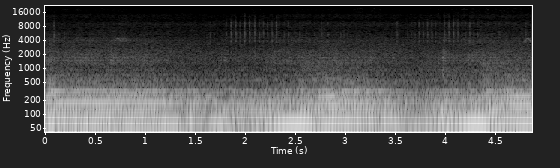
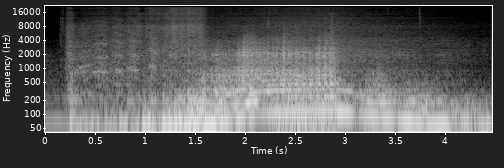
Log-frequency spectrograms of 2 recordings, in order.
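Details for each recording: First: Big-turbo Audi A4 B7, just started after installing and calibrating a drive-by-wire throttle body; a deep, low rumble holds a settled idle with only mild swells and no stumbling, and the DBW works properly; normal idle. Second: Audi A4 B7 big-turbo build, just-installed and calibrated drive-by-wire throttle body: cranks, catches, revs surge high and hang before settling; owner suspects throttle body opened too much, checking for vacuum leak; runaway flare on start.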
